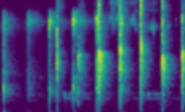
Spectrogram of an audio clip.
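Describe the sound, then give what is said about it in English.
About ten sharp clap-like smacks, made without hands, come in a quick, slightly uneven rhythm with no talking. They are moderately loud, and a few land in rapid pairs. “I wasn't clapping with my hands, by the way.”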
